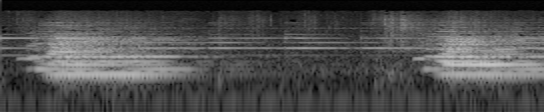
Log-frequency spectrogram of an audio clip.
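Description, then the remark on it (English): A train on the rail line through the town of Bellingham sounds two loud, sustained horn blasts separated by a short pause, over a steady low rumble of the passing train. No one speaks. “At the moment, the train line through town is usually a minor inconvenience, a throwback to the days when Bellingham was an industrial town.”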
